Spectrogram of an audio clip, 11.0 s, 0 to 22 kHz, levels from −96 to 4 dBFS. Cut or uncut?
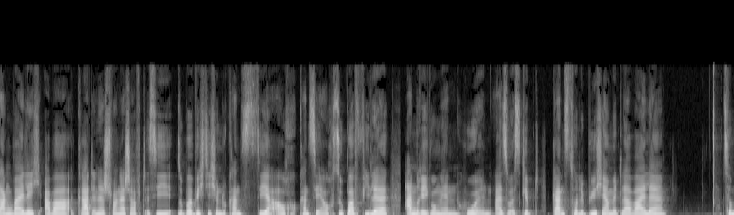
cut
